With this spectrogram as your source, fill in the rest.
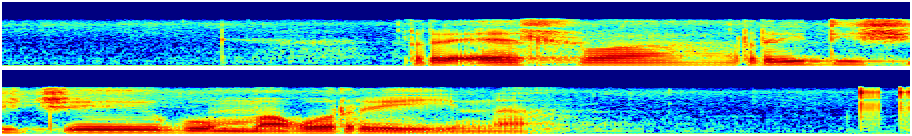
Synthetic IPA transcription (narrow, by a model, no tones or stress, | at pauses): rɪ̰ɛɬwarɪdiʃit͡ʃʼebʊmaɣʊrɪːna̰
